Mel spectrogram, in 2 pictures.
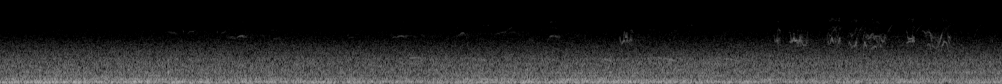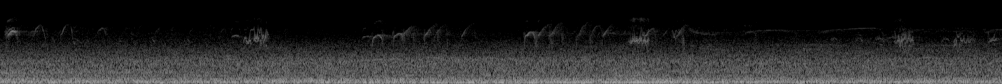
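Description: Small birds chirping in short, high calls, scattered at first and thicker from about a third of the way in, over a steady low outdoor rumble.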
